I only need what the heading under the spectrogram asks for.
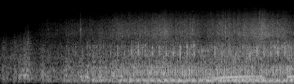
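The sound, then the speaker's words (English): A loud, steady aircraft engine drone mixed with rushing storm noise as the aircraft, caught in a storm, loses altitude fast and heads for a crash, swelling slightly over a few seconds, with a faint rising engine whine underneath and no voices. “Mayday, mayday, we're caught in a storm, losing altitude fast.”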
